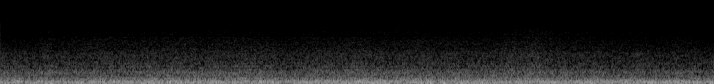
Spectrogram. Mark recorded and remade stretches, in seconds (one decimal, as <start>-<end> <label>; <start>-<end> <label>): 0.0-4.5 remade; 4.5-5.6 recorded; 5.6-7.1 remade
